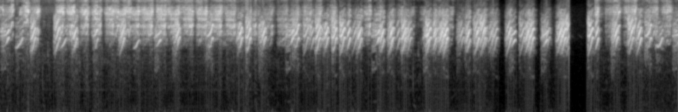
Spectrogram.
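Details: A flock of swallows settling to roost, used to attract birds: shrill, chattering chirps overlap constantly, broken by a couple of short drops toward the end.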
